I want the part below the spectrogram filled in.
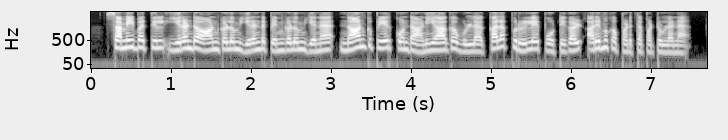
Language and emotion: Tamil, neutral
